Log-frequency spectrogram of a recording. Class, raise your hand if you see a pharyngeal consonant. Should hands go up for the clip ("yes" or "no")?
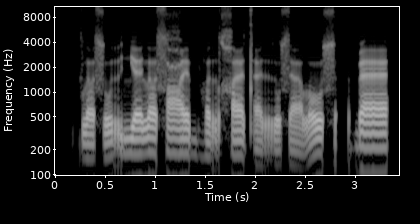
yes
